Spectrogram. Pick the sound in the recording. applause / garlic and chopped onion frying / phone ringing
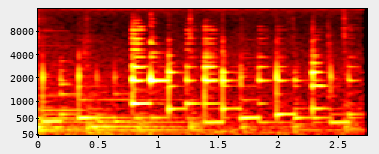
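phone ringing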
